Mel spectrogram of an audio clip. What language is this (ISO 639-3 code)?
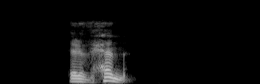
kab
